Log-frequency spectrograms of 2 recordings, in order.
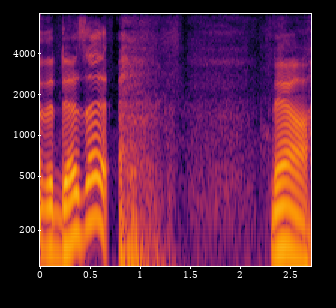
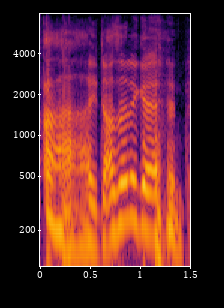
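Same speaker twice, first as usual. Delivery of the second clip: ordinary delivery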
